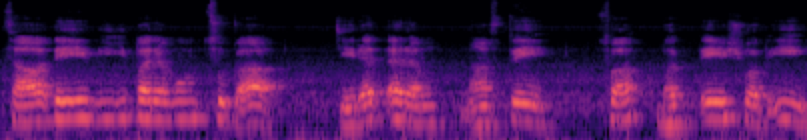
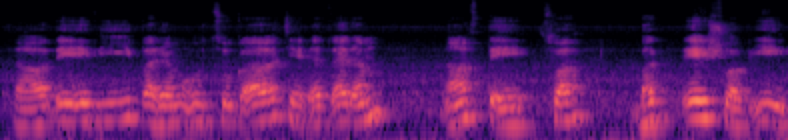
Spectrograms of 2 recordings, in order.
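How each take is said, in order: Both takes have the same delivery.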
